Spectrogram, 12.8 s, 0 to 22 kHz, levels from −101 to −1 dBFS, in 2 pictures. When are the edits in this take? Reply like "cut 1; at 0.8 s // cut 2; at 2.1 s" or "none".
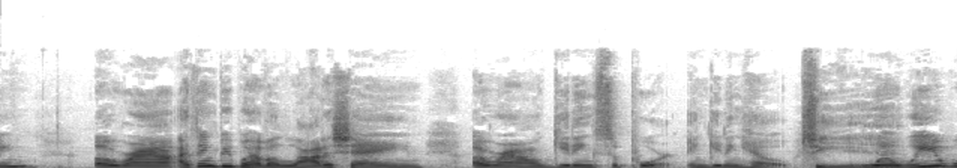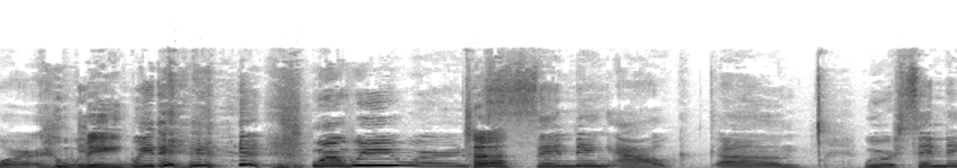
cut 1; at 6.9 s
